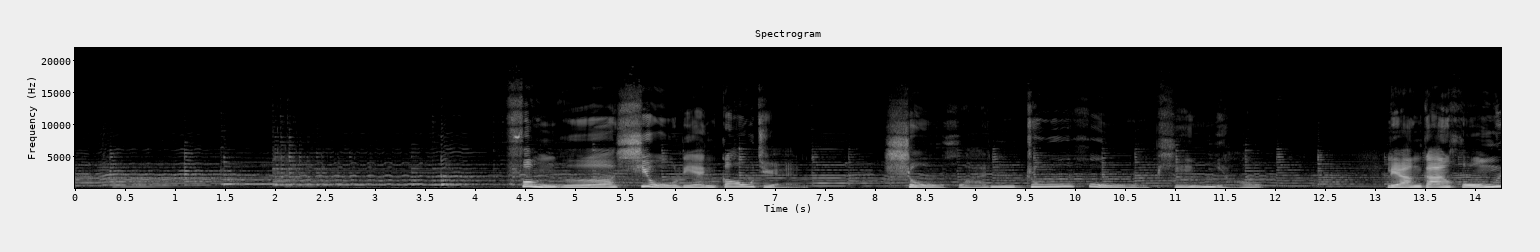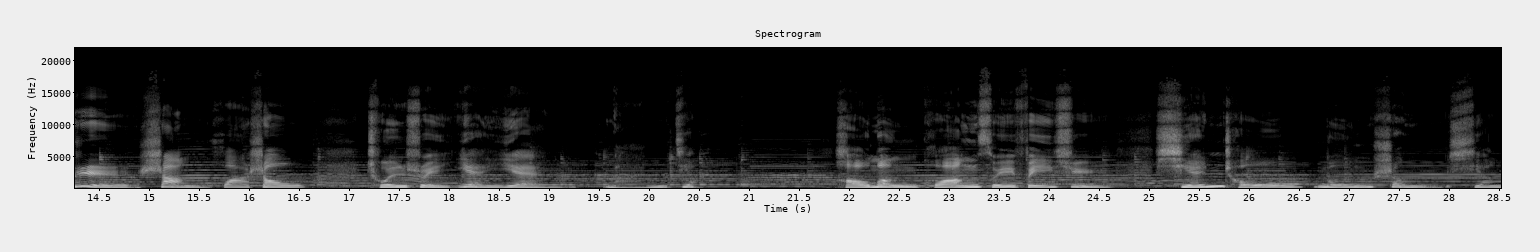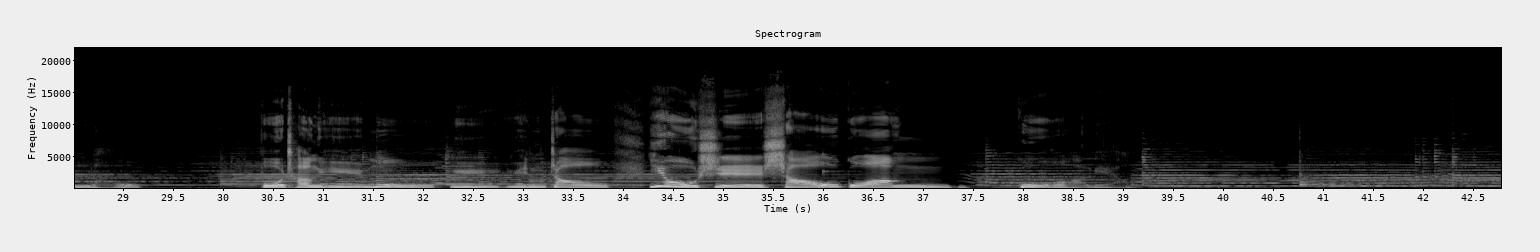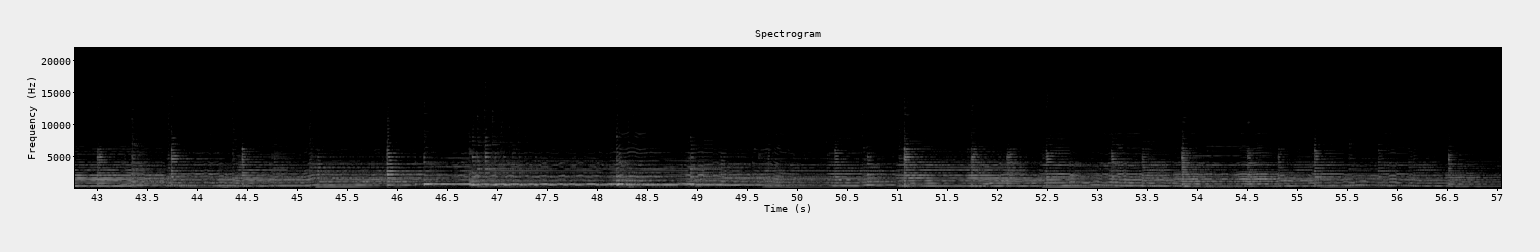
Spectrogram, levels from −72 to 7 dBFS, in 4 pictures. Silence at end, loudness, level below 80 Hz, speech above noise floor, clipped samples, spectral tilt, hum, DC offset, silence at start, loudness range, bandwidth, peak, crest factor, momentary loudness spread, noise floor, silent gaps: 0.3 s; -21 LUFS; -60 dBFS; 28 dB; under 0.1%; -5 dB/octave; none; under 0.1%; 0 s; 19 LU; 17 kHz; -2 dBFS; 22 dB; 22 LU; -49 dBFS; none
